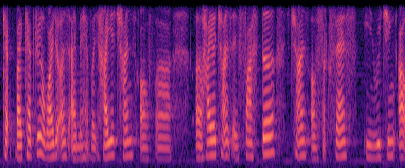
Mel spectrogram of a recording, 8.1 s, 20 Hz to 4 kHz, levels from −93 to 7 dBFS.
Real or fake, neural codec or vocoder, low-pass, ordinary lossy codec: real; none; 3.6 kHz; none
